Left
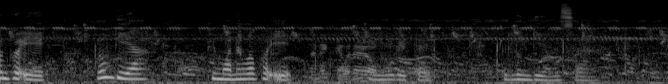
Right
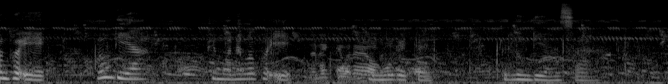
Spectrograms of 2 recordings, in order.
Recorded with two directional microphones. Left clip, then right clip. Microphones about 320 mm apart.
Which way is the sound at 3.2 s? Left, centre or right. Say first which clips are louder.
Right 2 dB; right.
